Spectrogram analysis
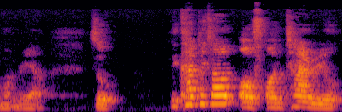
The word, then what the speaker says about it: Montreal: Moorea Moorea so people the T is silent in Montreal it's called monreale so the capital of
